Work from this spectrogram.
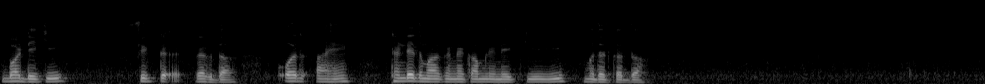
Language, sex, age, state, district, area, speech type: Dogri, male, 18-30, Jammu and Kashmir, Kathua, rural, spontaneous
